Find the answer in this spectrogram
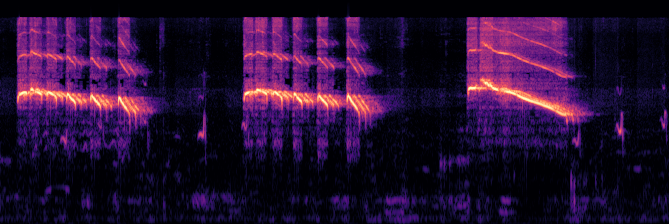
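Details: Pet francolin (teetar) in captivity, said to be unwell and dizzy, gives three loud shrill whistled phrases about two seconds apart, each a run of high notes sliding gradually downward, the last a single long falling whistle.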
